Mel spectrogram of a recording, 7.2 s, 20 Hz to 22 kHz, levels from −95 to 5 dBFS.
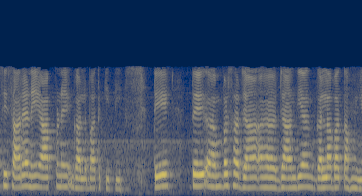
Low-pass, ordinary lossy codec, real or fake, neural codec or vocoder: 5.4 kHz; MP3, 32 kbps; real; none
